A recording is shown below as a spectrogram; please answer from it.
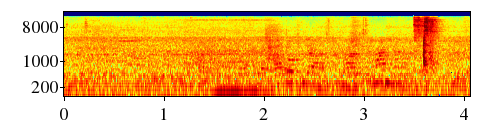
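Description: Workshop room sound with a steady low hum and faint voices in the background, then one sharp clink near the end as a small clear container is set down on the wooden cutting table.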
